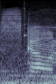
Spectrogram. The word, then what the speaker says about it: scone: rhyming with gone and scone rhyming with bone are accepted pronunciations though Regional variations exist what can you tell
